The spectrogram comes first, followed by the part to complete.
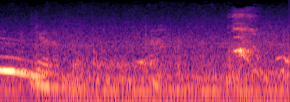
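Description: Newborn baby crying, the cry falling away in the first half second, then a few faint short whimpers.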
